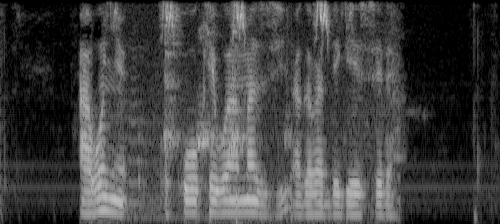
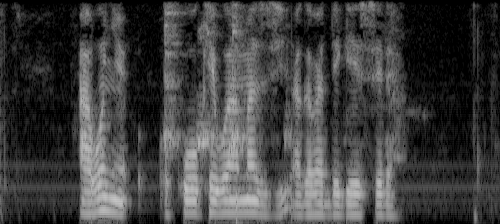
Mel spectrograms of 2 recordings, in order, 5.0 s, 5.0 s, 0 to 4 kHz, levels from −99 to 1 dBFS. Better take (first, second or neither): second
